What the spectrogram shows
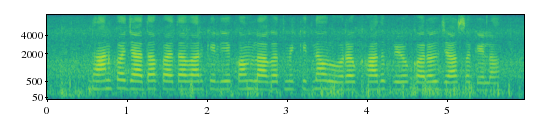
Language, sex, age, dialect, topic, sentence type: Bhojpuri, female, 18-24, Western, agriculture, question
